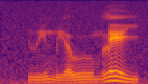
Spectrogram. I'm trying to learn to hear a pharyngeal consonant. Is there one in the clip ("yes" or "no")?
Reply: no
